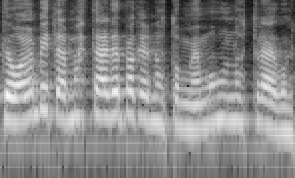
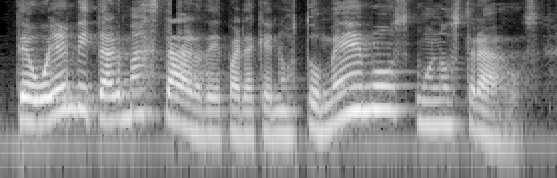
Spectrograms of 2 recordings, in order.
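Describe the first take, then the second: First: The s sounds are weakened or dropped. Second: Every s sound is pronounced fully. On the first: The speaker calls it wrong. "yo voy después a, tu, a, a comerme todas esas heces" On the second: The speaker calls it right. "tienes que tratar en tu casa de decir"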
